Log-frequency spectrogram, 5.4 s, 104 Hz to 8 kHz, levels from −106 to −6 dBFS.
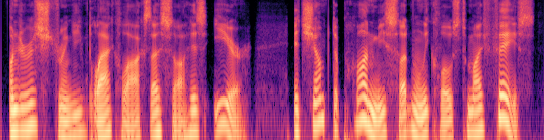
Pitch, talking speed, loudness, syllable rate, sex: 125 Hz, 200 wpm, -19 LUFS, 5.3 syllables/s, male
